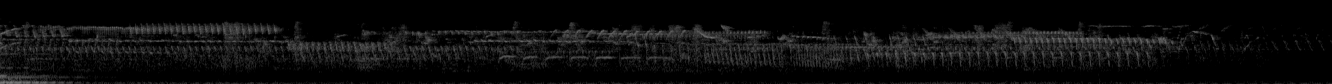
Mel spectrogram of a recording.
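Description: Several songbirds singing and calling at once, with overlapping trills and quick chirps; the birdsong fades out near the end.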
